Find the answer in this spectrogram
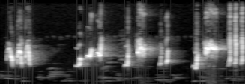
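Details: Long-tailed shrike song used to coax silent birds into singing, a few high chirped bursts and clipped whistled notes separated by short pauses.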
